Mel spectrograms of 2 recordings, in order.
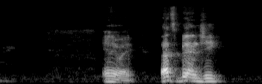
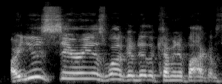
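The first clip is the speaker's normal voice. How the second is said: high, fast, hammed-up doom cry; mock apocalyptic announcement; mock outrage; 9 semitones higher, 5 dB louder than usual. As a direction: play up the disbelief, then announce doom. Mock dramatic outburst.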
